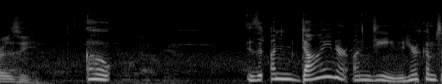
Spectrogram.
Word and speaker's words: Undine: Now, when I learned to row there, it was Undine. it was Undine. But apparently it is pronounced Undine.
